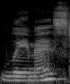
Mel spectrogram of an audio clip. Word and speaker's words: Lamas: Last name is pronounced Lamas, like famous. It's the only thing it rhymes with.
